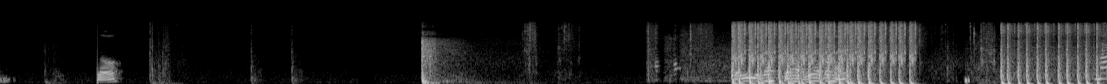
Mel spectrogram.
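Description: Gunfire in the mobile battle royale game PUBG Mobile: scattered single shots and short bursts early on, then loud sustained automatic fire in two long bursts, with a player talking over it.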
